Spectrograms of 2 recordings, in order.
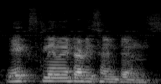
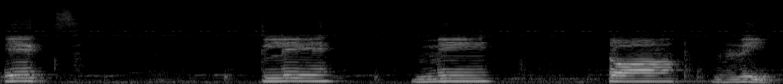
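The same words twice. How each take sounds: First: Said in the usual way. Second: "exclamatory" extremely slowly, syllable by syllable; spelling out "exclamatory". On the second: Shown as a demonstration. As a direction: dictate "exclamatory" with a pause after each drawn-out syllable. ("Exclamatory" খুব ধীরে, ভেঙে ভেঙে) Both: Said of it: "বাংলাটা লিখে নি".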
